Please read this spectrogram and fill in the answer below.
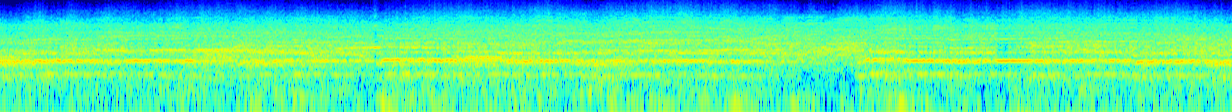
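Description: A steady droning tone that wavers a little in pitch and breaks off briefly about eight and a half seconds in, over a constant background of hall noise.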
